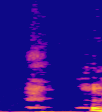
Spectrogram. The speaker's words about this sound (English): I'm sorry. I'm a bit sleepy, guys. I think you hear me yawning throughout the episode. I'm a bit sleepy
